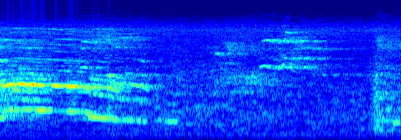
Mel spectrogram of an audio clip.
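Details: Chicken crowing on a poultry farm in India among Italian and desi hens while birds establish territories; a harmonic, drawn-out call slides downward and fades within about a second, then quieter farm sounds and a brief burst near the end.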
